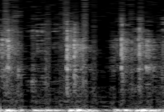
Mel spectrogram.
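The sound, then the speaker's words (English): Typing on a computer keyboard, a quick irregular run of soft key clicks over a steady low hum, with no voices. “The sound of my typing.”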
